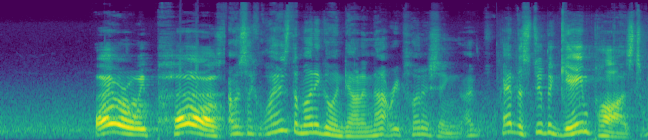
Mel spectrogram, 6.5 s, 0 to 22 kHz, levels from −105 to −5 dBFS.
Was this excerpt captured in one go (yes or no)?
no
